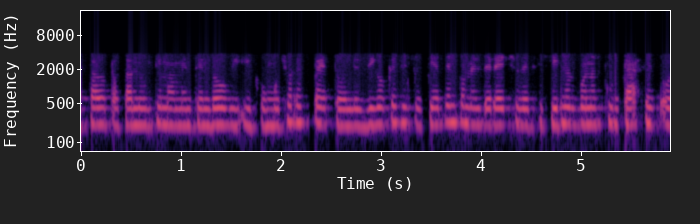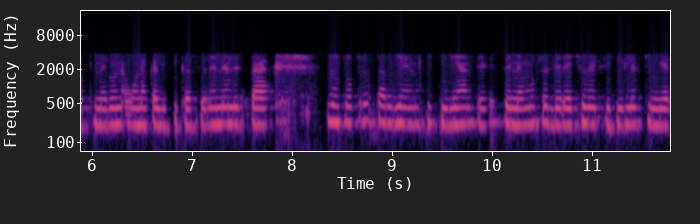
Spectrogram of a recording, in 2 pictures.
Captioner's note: speaking in spanish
